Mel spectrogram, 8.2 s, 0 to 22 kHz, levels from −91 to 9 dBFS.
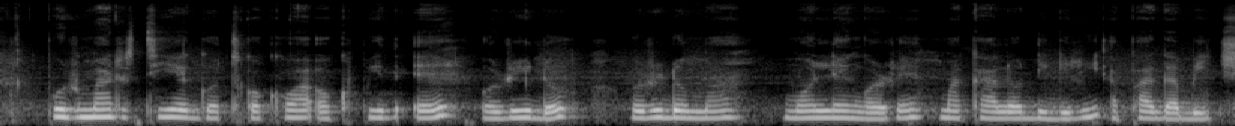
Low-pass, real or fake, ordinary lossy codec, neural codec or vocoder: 19.8 kHz; real; none; none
